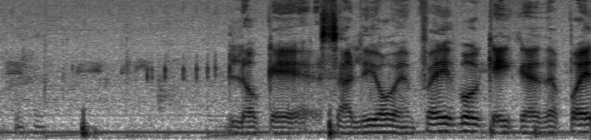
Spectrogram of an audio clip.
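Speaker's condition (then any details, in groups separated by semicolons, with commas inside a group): ALS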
